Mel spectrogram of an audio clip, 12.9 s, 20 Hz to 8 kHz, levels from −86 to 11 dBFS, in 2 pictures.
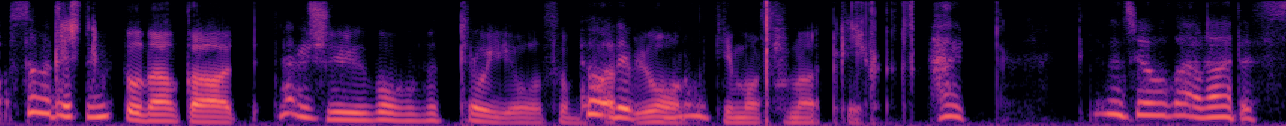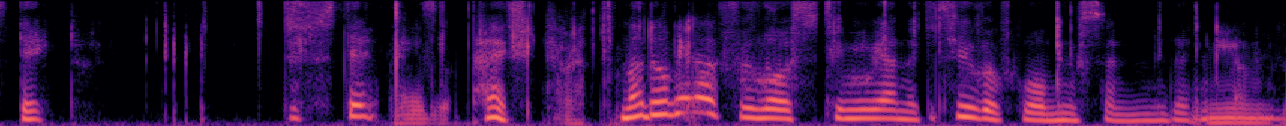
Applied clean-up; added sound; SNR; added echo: neural diffusion model UNIVERSE++.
